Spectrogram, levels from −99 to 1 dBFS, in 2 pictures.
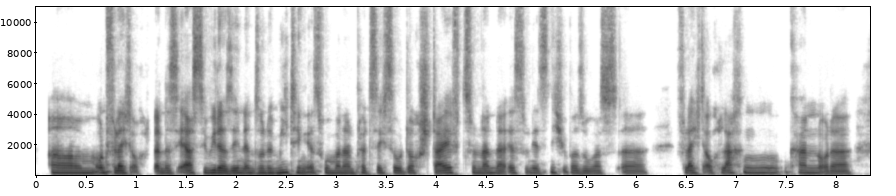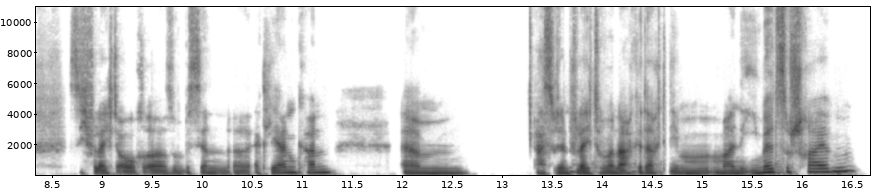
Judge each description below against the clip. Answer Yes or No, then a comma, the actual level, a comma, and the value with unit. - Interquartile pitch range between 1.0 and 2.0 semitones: Yes, narrow, 1.7 semitones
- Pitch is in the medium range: Yes, medium, 155 Hz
